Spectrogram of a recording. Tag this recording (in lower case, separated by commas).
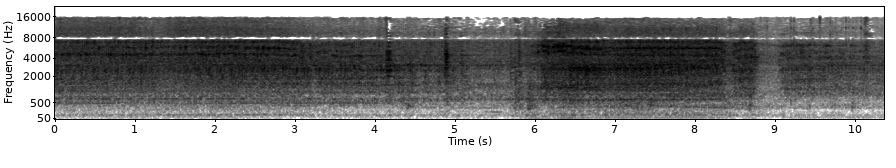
truck, vehicle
